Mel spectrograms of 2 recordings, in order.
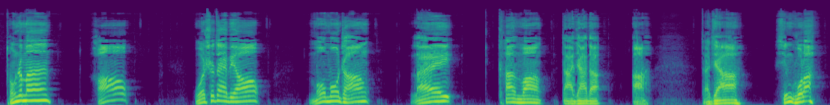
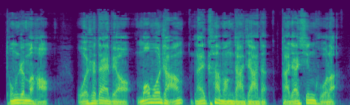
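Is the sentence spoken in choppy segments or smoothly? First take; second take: choppy; smooth. First: It is cut into many pauses with drawn-out endings. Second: It flows smoothly in a natural, normal tone. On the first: "用官腔说，可能就会成这样了……这官腔能给切成十几段" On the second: "如果用正常的普通话腔调说，会很自然"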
